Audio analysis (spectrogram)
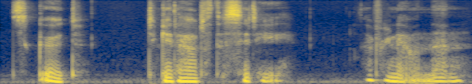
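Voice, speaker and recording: A woman playing a devoted, courteous female knight in an intimate romantic audio roleplay, speaking softly and breathily with gentle, halting, formal phrasing. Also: deep voice, fairly even intonation, whispered, heavily acted. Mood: tender, content. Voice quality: breathy, soft. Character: devoted female royal knight, tender, courteous, easily flustered.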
